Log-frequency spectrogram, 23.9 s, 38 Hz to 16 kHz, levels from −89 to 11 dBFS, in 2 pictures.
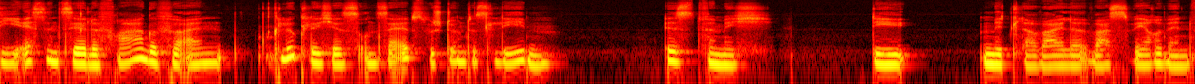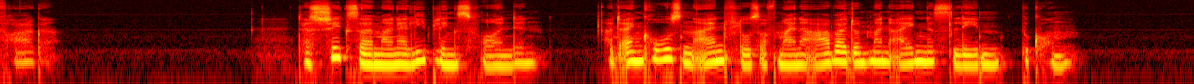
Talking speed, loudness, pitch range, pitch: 85 wpm, -21 LUFS, 160-195 Hz, 170 Hz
